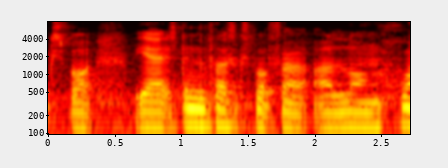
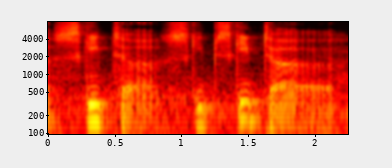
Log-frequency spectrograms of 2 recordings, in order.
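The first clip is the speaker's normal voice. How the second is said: skeeter muttered softly while unsure; mumbled guessing; 4 semitones lower, 6 dB quieter, much slower than usual. Real, not acted. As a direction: quietly try skeeter to yourself. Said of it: "I can't read".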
